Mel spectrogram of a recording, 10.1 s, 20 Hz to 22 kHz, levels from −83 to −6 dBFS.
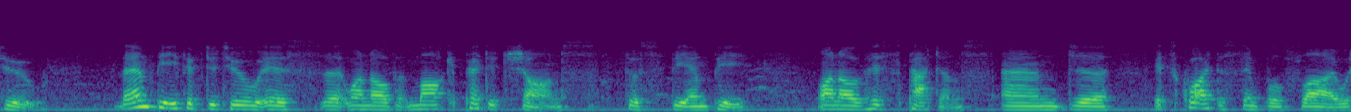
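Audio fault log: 2.26–4.26 s: jitter buffer speed-up; repeated removal of pitch-period-length slices, about 150 ms in total, makes the sound run at 107% speed with unchanged pitch.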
